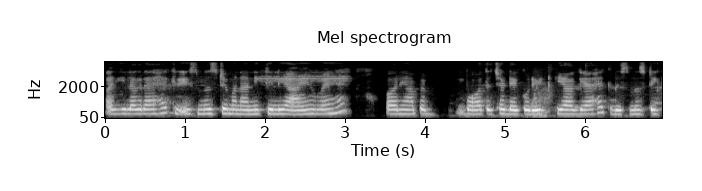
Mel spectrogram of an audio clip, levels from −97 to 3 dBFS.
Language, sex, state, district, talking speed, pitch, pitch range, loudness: Hindi, female, Bihar, Araria, 205 wpm, 230 Hz, 225-255 Hz, -15 LUFS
